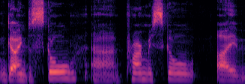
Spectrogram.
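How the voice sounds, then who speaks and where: Speaking with a New Zealand accent over a quiet background, a woman has a fairly low, dark, mellow voice and fairly even intonation. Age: 70s. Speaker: retiree vlogger. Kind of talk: casual monologue. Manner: halting with fillers and repetitions.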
